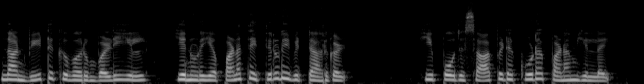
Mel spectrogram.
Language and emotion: Tamil, sad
